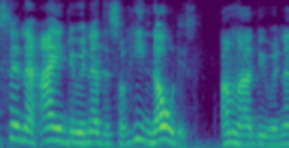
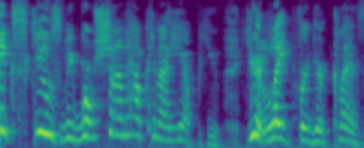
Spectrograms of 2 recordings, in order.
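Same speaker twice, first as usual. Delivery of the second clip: angry voice, higher pitch; 4 semitones higher than usual. Retelling what the teacher said on opening the door: imitating an angry teacher. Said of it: "you could just see the anger".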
